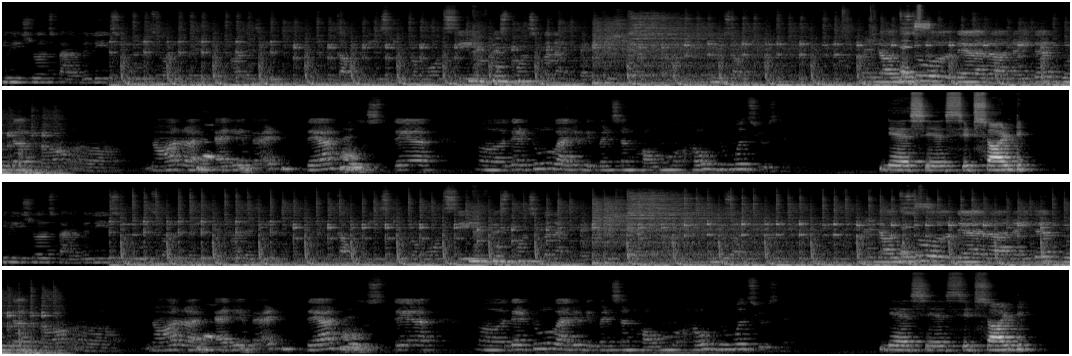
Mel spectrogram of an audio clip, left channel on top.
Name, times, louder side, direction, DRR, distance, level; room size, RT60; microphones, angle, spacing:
voice 1, 0.0-2.7 3.0-7.8 8.6-18.6, equal, ahead, 1.7 m, -40 dB
sound 1, 1.1-11.3, right 1 dB, 30° right, 1.6 m, -35 dB
voice 2, 4.7-5.3 8.4-8.5 9.0-9.1 12.6-12.8 13.5-13.6 14.1-14.3 19.5-20.9, left 4 dB, 75° left, 0.7 m, -28 dB
7.9 x 3.5 x 4.1 m
head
